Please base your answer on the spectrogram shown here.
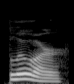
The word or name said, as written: bluer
